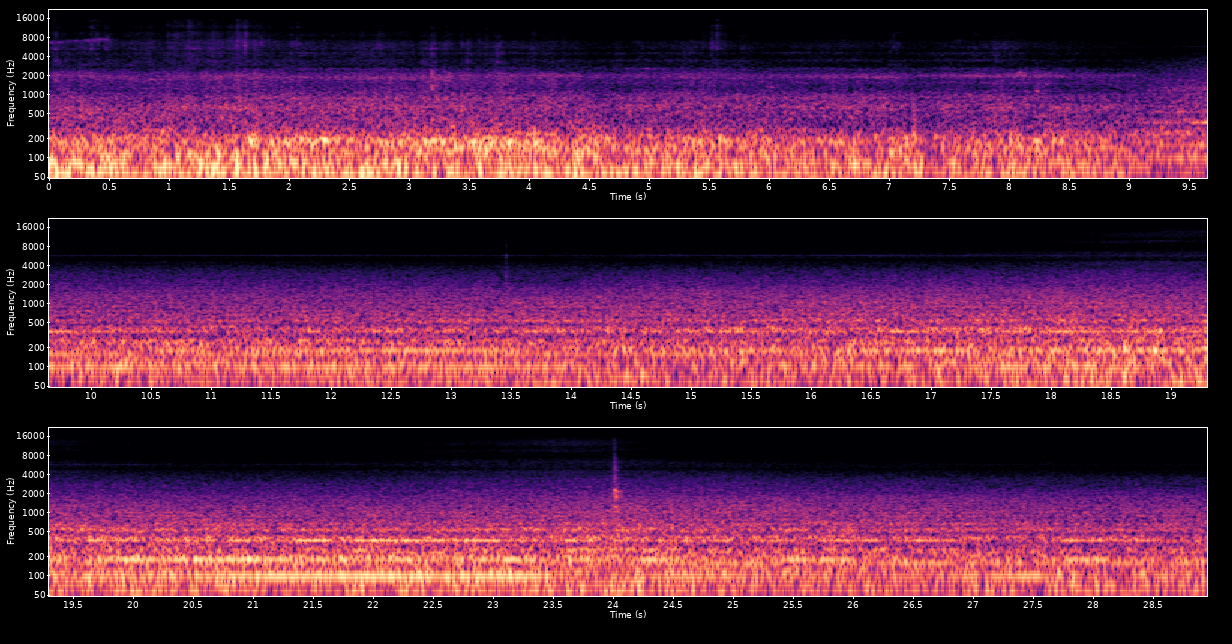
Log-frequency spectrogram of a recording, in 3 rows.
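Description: Intermodal container wagons rolling past on the rails. About nine seconds in this gives way to a Class 90 electric locomotive standing at a platform, its equipment humming steadily with a few held low tones.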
